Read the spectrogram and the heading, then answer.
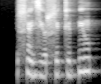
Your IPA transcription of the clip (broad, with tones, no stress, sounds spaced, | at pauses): ɬ ɛ̃˧ zʲ ɔ˨˦ ɬ e˧ k e˦ pʲ ũ˦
